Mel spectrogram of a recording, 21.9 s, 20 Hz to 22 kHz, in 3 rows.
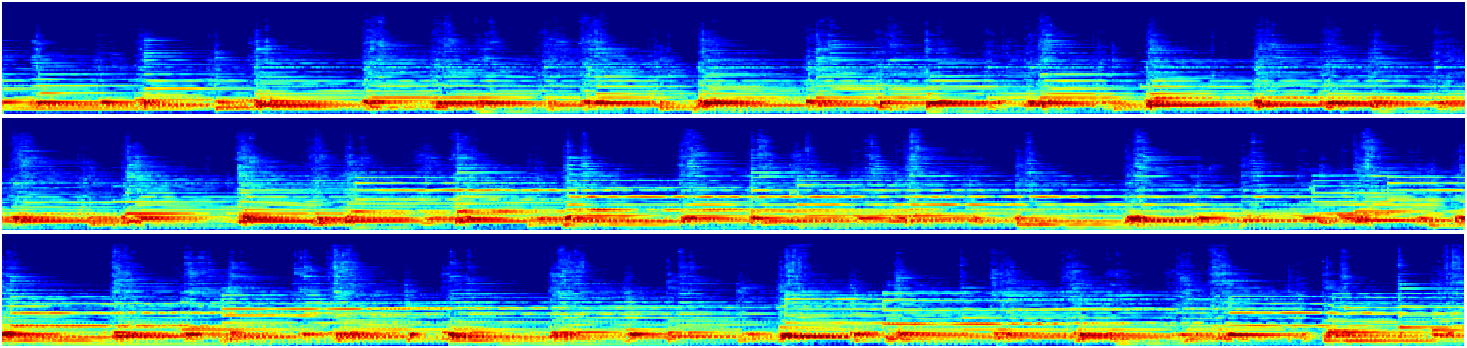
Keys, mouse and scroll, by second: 1.1-5.3 drag, 5.3 space, 6.1-7.8 drag, 8.3 j, 8.8 click, 11.1-13.6 scroll down 2, 11.3 click, 14.4-15.2 scroll up 1, 15.4-15.9 scroll up 1, 15.9 click, 18.9 ctrl+a, 19.4-21.9 drag.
